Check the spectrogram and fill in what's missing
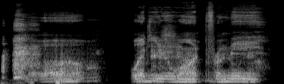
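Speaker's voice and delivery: pained, anguished voice aching with hurt. Voicing Bubba in a role-play scene, speak in Bubba's pained voice. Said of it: "That's his pained voice".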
